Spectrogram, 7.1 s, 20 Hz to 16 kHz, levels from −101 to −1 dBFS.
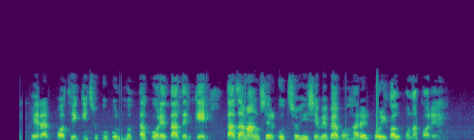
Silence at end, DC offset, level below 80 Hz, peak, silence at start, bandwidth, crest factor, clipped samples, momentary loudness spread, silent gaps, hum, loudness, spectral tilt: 0.5 s; under 0.1%; -62 dBFS; -2 dBFS; 0.45 s; 7.8 kHz; 16 dB; under 0.1%; 10 LU; none; none; -17 LUFS; -2.5 dB/octave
